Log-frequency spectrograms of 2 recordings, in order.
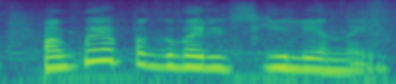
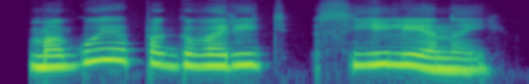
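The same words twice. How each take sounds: First: It is said at normal conversational speed. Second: It is said slowly and carefully.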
